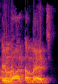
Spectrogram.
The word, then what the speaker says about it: Imran Ahmed: Imran Ahmed. – All right, you got it right there. Ahmed, right? – Yeah, Imran Ahmed.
